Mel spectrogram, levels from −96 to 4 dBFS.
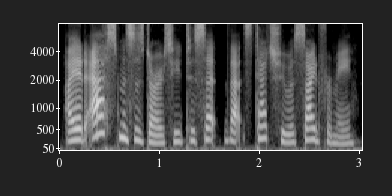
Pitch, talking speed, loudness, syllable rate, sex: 235 Hz, 235 wpm, -21 LUFS, 6.0 syllables/s, female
